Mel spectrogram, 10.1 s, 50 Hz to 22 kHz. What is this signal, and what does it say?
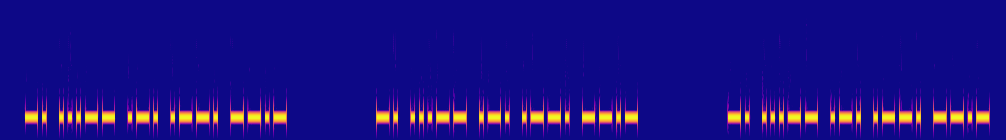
Morse code, heard as a keyed tone, about 28 wpm, 700 Hz. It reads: N3RPQ N3RPQ N3RPQ
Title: USA Call Signs - 5 Characters - Repeated 3x - 28wpm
